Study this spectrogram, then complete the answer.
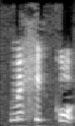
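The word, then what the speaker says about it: México: 분들은 막 웃으시는데 그게 아니라 원래 스페인어로 멕시코를 메히코 이렇게 하는 거예요 그다음에 하스 스 이렇게 부르죠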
